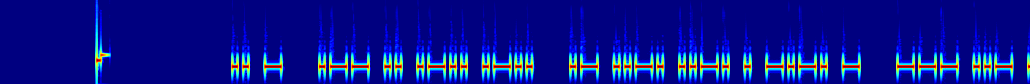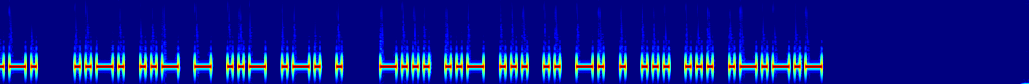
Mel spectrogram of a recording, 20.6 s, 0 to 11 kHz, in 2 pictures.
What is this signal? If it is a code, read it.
Morse code, heard as a keyed tone, about 22 wpm, 700 Hz. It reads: IT WILL AFFECT OUR FUTURE BUSINESS.
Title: Sentences from Top 1000 Words - Review Part 6 - 22wpm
